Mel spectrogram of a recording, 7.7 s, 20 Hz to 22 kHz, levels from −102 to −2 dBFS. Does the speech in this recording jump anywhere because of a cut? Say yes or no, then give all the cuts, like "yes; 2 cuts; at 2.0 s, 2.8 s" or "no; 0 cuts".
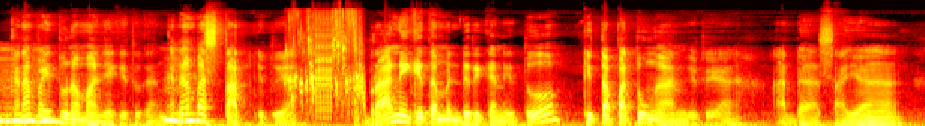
yes; 2 cuts; at 3.0 s, 4.7 s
